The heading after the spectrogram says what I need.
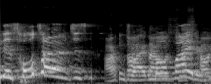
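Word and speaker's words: Dragon Ball FighterZ: You know how it looks like it's called Dragon Ball Fighter Z? It's actually not pronounced like that. Yeah, it's called Dragon Ball Fighters.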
